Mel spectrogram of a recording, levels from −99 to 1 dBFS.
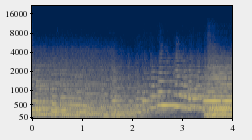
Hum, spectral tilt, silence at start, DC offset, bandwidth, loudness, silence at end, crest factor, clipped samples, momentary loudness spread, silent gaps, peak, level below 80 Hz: none; -10.5 dB/octave; 0 s; under 0.1%; 5 kHz; -29 LUFS; 0 s; 16 dB; under 0.1%; 11 LU; none; -12 dBFS; -50 dBFS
